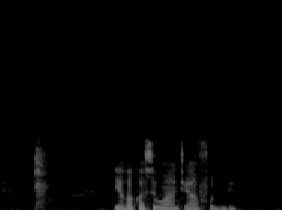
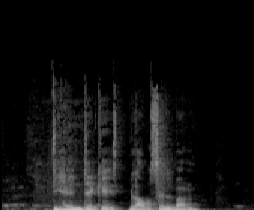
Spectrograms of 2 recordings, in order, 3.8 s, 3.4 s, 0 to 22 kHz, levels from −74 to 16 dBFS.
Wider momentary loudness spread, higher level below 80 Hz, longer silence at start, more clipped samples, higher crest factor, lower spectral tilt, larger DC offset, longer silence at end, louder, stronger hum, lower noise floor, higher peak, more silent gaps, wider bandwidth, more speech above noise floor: first, 14 LU vs 8 LU; second, -72 dBFS vs -42 dBFS; first, 0.45 s vs 0.05 s; neither; first, 22 dB vs 14 dB; second, -4 dB/octave vs -6.5 dB/octave; neither; second, 0.6 s vs 0.75 s; second, -37 LUFS vs -15 LUFS; neither; first, -69 dBFS vs -51 dBFS; second, -16 dBFS vs -2 dBFS; neither; second, 8 kHz vs 13.5 kHz; second, 33 dB vs 37 dB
